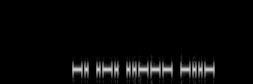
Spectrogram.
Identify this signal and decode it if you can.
Morse code, heard as a keyed tone, about 40 wpm, 700 Hz. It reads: NR2X
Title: USA Call Signs - 4 Characters - 40wpm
